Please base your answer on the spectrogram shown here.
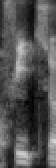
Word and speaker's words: Fico: orbán con En referencia fico o fizzo lo llaman los los eslovacos pronunciado Aparentemente así en en eslovaco ese nombre Eh bueno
